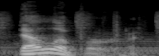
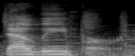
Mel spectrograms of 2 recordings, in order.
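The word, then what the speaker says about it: Delibird: someone posed the question is it supposed to be delivered like delivered bird I have never heard anyone say it like that which is wild to me because that feels like it's obviously the correct answer Del bird like delivered not not Deli bird bir and I'm still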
